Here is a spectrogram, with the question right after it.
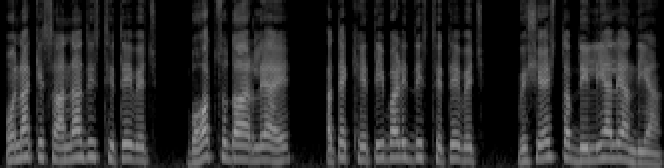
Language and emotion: Punjabi, neutral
